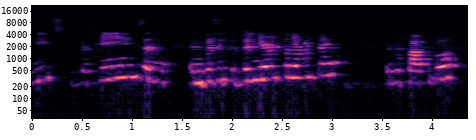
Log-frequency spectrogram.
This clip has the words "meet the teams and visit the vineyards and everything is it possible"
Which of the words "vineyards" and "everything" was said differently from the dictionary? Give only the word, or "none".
none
